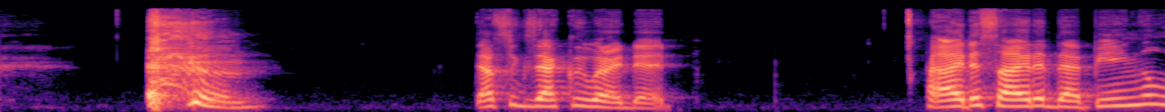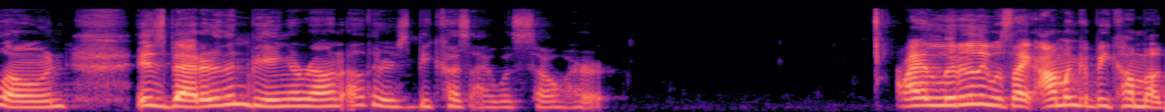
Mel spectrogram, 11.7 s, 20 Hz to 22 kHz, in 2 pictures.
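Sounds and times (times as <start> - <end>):
rough throaty cough: 0.8 - 1.4
speech: 1.0 - 1.4, 2.4 - 3.4, 4.6 - 9.0, 10.3 - 11.6.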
